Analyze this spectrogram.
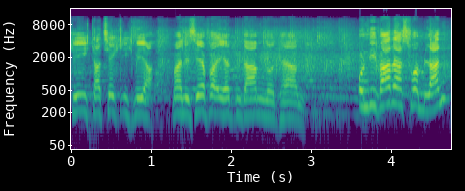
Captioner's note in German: Beifall bei Abgeordneten der SPD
